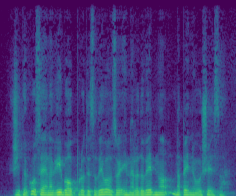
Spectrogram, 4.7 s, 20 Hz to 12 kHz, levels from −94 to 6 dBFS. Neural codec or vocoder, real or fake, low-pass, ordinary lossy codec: codec, 24 kHz, 0.9 kbps, WavTokenizer, medium speech release version 1; fake; none; none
